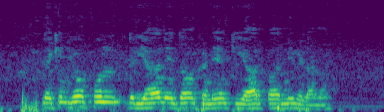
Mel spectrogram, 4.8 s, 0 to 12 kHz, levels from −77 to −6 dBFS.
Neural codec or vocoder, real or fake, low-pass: none; real; 10.8 kHz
